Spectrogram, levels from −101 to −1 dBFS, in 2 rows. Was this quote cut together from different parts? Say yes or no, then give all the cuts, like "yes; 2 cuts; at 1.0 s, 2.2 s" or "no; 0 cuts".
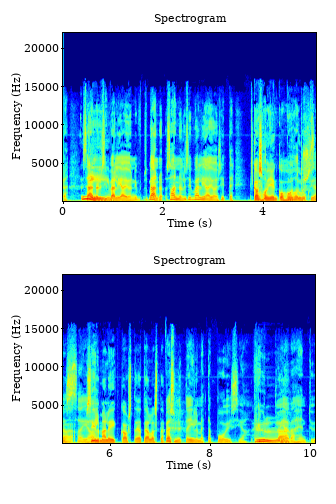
no; 0 cuts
